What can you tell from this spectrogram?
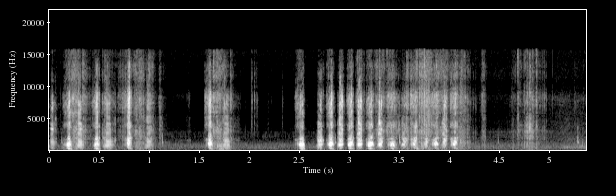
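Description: Ferrocerium rod scraped hard with a knife spine, a string of quick rasping strokes with a fast run of about a dozen in the middle, throwing sparks into a tinder bundle of wood shavings to light a fire.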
